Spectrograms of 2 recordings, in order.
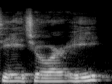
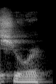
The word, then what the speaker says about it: chore: I actually didn't know the word chore to pronounce until maybe a few years ago. It's chore, right? I said sure.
